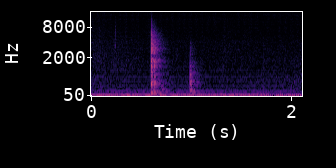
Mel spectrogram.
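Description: Two light clicks as a pair of metal-bladed kitchen scissors is set down on a wooden table. The first click is the louder.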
